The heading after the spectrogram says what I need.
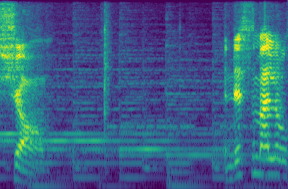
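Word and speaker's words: Seam: square uh talk about yourself the name scene pronounced sean and this is my little c over the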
